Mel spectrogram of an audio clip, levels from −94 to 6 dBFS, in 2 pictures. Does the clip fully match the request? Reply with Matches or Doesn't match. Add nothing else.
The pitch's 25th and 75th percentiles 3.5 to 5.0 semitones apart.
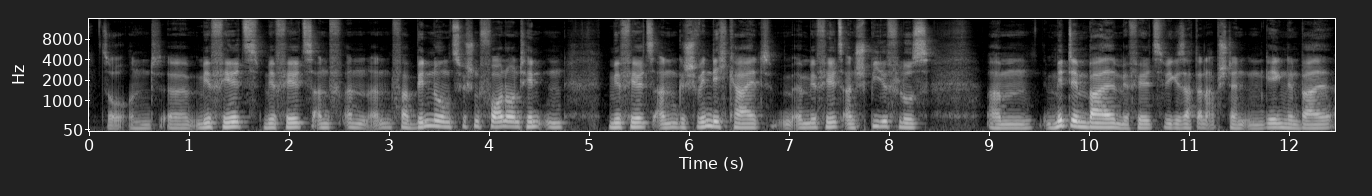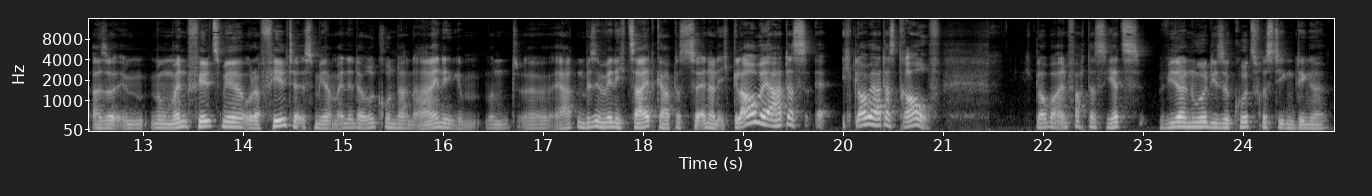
Matches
